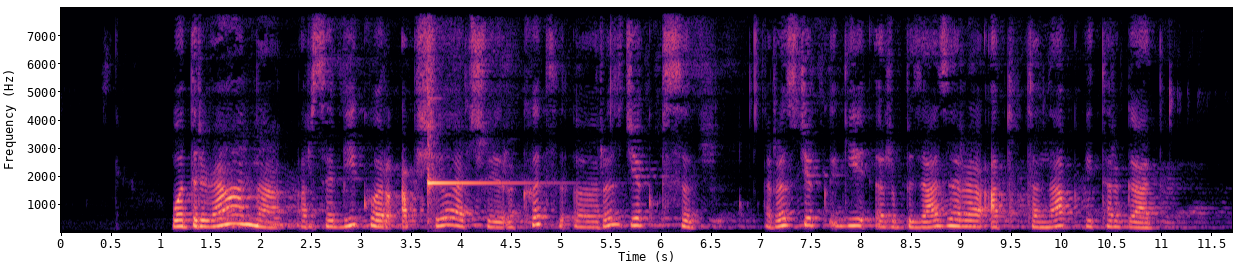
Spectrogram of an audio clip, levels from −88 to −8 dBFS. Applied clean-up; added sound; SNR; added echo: none; Glockenspiel; 3 dB; reverberation time 1.4 s.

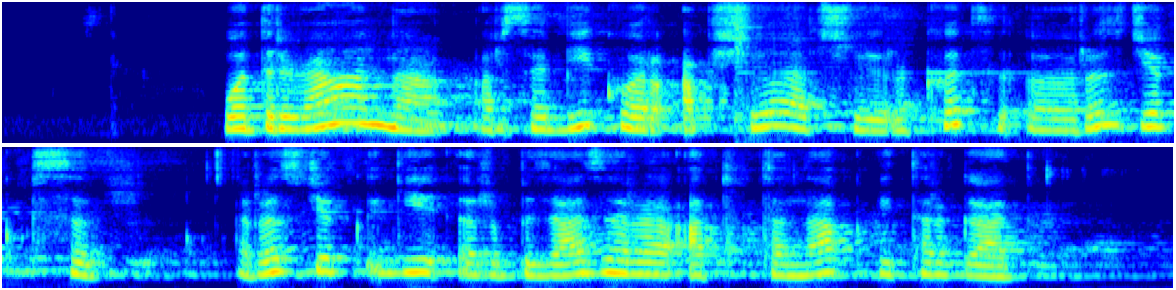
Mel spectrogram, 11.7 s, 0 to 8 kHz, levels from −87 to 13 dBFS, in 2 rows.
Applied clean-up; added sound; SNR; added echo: neural separator model SepFormer DNS4.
